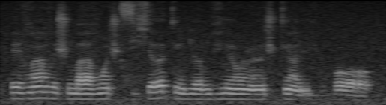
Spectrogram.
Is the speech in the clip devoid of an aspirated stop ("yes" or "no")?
yes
